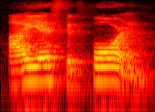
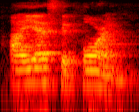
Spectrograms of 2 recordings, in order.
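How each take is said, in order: The two takes are said the same way.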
